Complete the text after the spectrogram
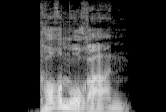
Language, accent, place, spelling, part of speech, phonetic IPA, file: German, Germany, Berlin, Kormoran, noun, [ˈkɔʁmoˌʁaːn], De-Kormoran.ogg
- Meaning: 1. cormorant (seabird of the family Phalacrocoracidae) 2. In particular, the great cormorant (Phalacrocorax carbo)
